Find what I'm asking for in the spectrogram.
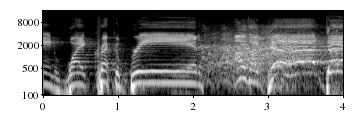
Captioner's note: laughter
